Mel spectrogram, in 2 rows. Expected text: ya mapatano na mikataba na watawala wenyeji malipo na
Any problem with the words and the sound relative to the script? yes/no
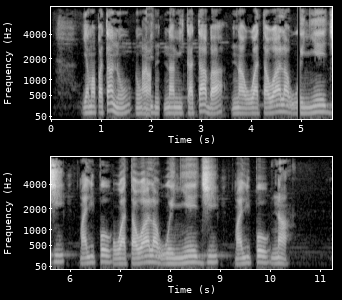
yes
